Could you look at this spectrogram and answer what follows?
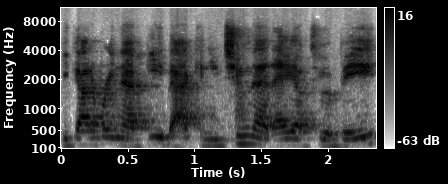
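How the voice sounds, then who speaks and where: A man rattles along at a very fast pace while noticeable background noise carries on behind him. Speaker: rock band guitarist and songwriter. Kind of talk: casual interview.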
